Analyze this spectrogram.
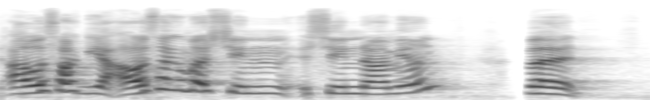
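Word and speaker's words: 라면: It's called ramyeon. Yeah, it's Korean. Ramen, spelled like that is Japanese.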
